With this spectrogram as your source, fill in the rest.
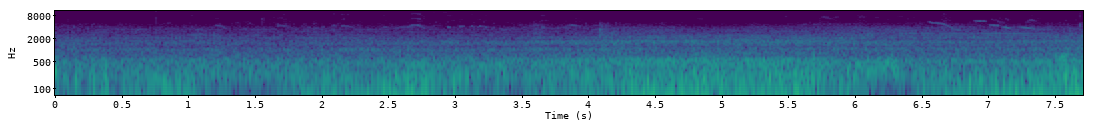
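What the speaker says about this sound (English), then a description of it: "Just before our Qatar Airways turns on to runway 10 left." A Qatar Airways airliner taxis onto the runway at O'Hare airport, its jet engines producing a steady, fairly loud broadband rumble and whine that holds evenly throughout with no talking.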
